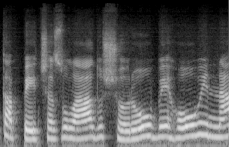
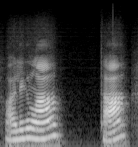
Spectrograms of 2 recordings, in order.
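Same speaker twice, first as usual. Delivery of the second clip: ordinary talk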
